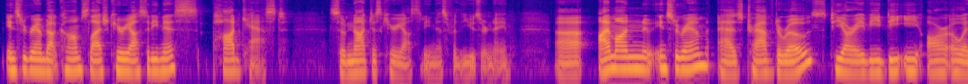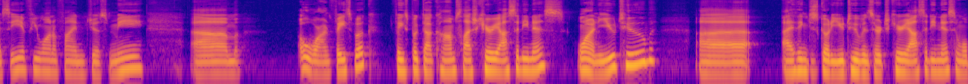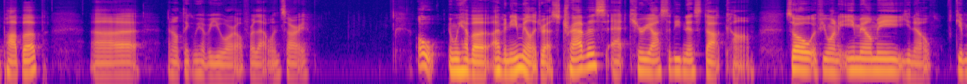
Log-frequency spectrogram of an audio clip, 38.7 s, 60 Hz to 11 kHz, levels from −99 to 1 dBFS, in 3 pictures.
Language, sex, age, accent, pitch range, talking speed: English, male, 20-39, American, 125-145 Hz, 135 wpm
